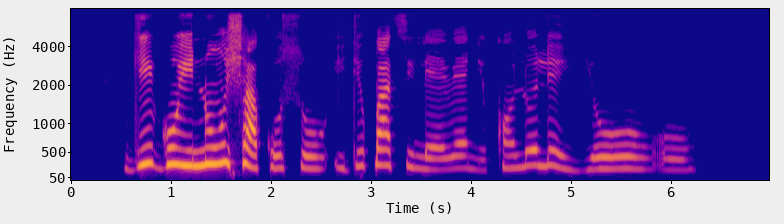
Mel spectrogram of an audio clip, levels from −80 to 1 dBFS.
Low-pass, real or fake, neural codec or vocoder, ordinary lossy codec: 7.2 kHz; real; none; none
